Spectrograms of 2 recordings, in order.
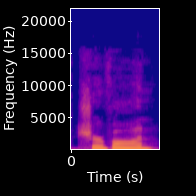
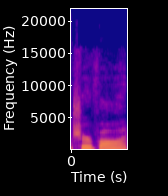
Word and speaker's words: Siobhan: as in sit and the O sounds like o as in bone so it becomes shervon or shervon Von V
